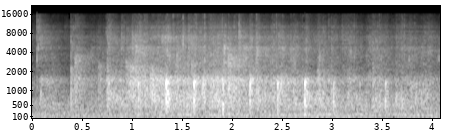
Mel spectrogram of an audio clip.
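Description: Applause from the audience, a crowd clapping. It swells up over the first second, with several sharper individual claps standing out, and then dies down toward the end.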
